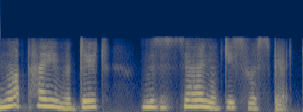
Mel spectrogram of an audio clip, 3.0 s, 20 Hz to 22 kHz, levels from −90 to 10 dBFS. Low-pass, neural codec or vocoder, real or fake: 5.4 kHz; codec, 16 kHz, 0.5 kbps, FreqCodec, smaller model; fake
